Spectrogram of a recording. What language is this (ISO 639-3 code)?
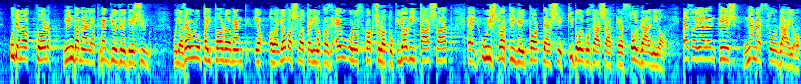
hun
